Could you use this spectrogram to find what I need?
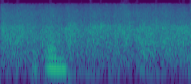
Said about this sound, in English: Oh, let me get the applause. Here we go. There, you're applauding.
